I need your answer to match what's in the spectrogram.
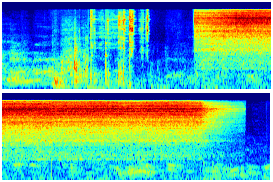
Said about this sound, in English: Does that sound like we're several hundred feet in the air, adventuring through exotic lands, all in the pursuit of glory? Because to me, it sounds like a dime store steamer at best.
